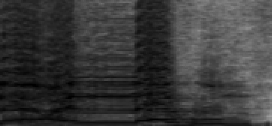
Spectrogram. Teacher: izhar syafawi, bunyi saja hum, terus masuk kepada yatadzakkarun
